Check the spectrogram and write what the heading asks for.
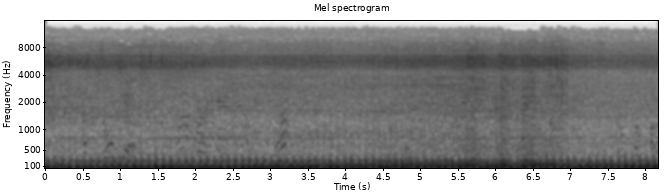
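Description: ATV engine running at low revs, a steady low rumble with a fast, even firing beat.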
